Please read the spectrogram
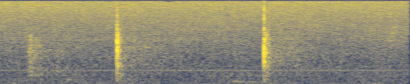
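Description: Two sharp taps of chalk on a board, about three-quarters of a second apart, over a faint steady hum in a near-silent room.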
